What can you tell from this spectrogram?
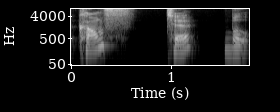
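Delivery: Comfortable very slowly as "khomf... te... bol"; slow, in three parts. Shown as a demonstration. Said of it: "এটা হচ্ছে আপনার আসল উচ্চারণ". (Comfortable খুব ধীরে ভেঙে)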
